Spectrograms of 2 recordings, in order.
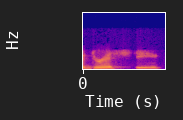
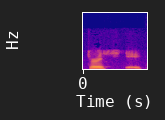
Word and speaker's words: Drishti: Drishti? – I am. Hello. Thank you for having me. It's Yoga Drishti, community wellness, and we often just call it Drishti. – Drishti. Okay. Yoga Drishti, yep, community Drishti.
